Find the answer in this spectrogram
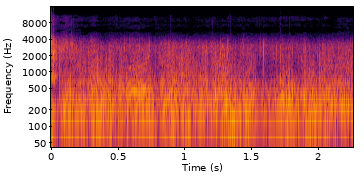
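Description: Steady wind buffeting the microphone of a camera carried on a moving bicycle, a loud rushing noise.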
